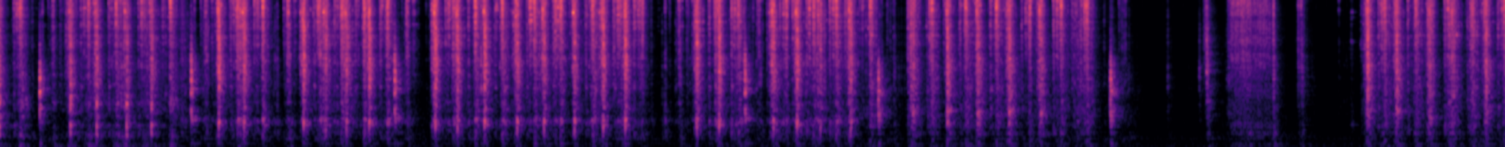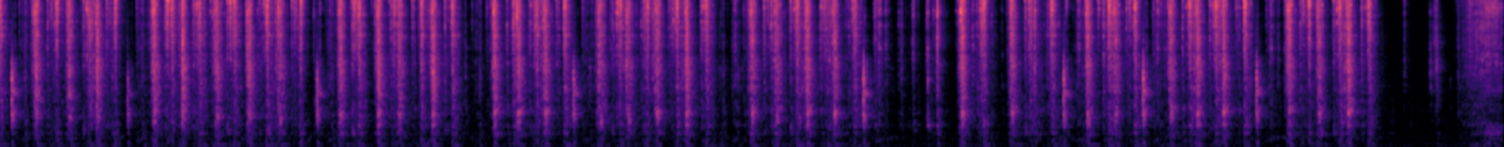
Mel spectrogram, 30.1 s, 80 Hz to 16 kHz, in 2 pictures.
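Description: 1890s Chicago No. 1 typewriter being typed on fast: a rapid run of sharp clicks as its hammer strikes the paper against the rotating cylindrical type element. The typing is broken by a few short pauses, the longest about eleven to thirteen seconds in.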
